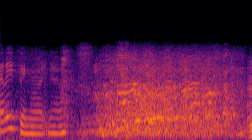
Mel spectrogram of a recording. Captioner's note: chuckling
